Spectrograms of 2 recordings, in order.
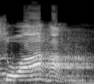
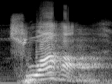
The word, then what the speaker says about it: স্বাহা: দৈন্তের শৈব ফলা তালিব শৈব ফলা, দৈন্তের শৈব ফলা তায়াকার হয়াকারে হা সুয়াহা, উচ্চারণটা এবার সুয়াহা, ডাব্লিউ আইব কেন, ব আছে বফলা, সুয়াহা।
